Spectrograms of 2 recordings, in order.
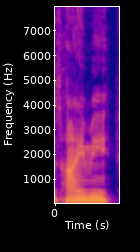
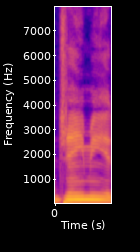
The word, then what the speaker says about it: Jaime: It's spelled J-A-I-M-E, just so y'all know. It's not the other way around. It's not Jamie, it is Jaime.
